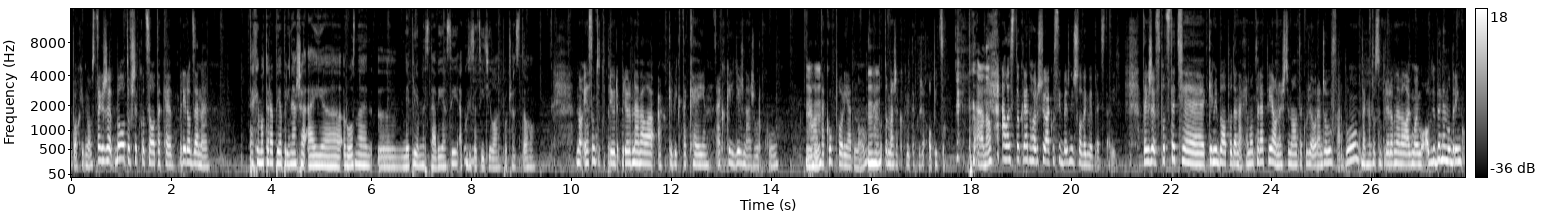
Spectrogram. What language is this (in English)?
Slovak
